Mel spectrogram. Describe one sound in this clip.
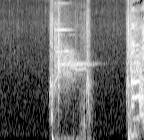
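Metal blades clash with a sharp ring.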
